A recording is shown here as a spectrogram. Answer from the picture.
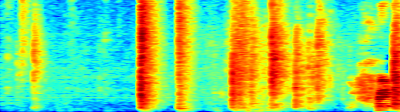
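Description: Rubber balloon being handled and knotted by hand: a quick run of short, sharp clicks and snaps, about five a second, starting just under a second in.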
